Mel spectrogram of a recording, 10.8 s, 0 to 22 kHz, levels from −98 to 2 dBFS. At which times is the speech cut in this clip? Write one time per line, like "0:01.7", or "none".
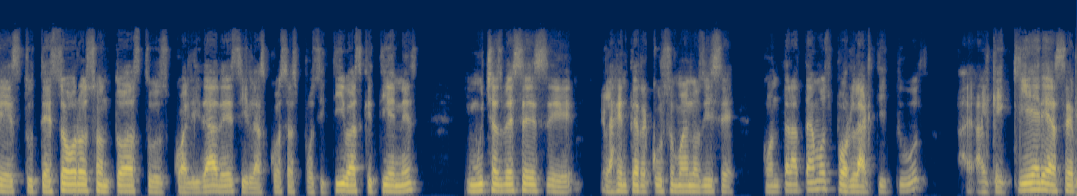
none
